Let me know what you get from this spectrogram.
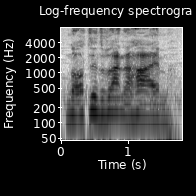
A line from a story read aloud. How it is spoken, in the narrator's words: growled the black-haired warrior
